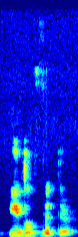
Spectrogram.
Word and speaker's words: Eid al-Fitr: How do you pronounce it? Eid al-Fitr.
